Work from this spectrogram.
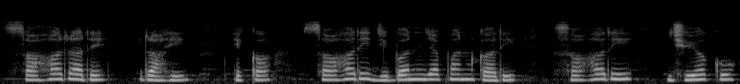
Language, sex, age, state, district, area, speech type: Odia, female, 18-30, Odisha, Bhadrak, rural, spontaneous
